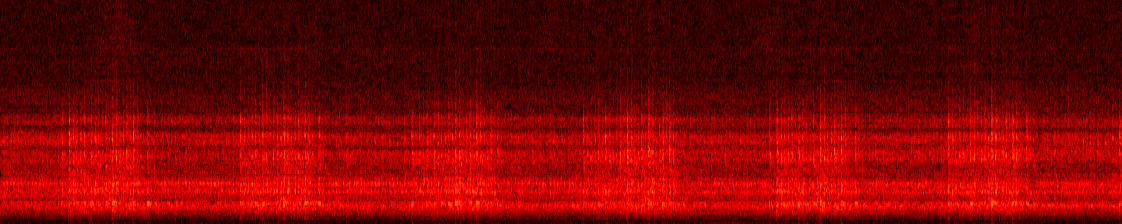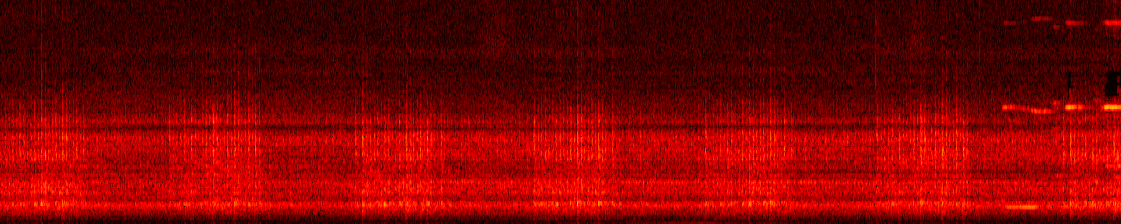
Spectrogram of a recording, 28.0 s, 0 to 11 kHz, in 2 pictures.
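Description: Sound decoder in a model class 37 diesel locomotive playing its diesel engine sound through the model's small speaker as the locomotive crawls at a low speed step, swelling and easing about every two seconds. The sound plays on without a break as it crosses an insulfrog long diamond crossing, a sign that it keeps power through the crossing with no issues.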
